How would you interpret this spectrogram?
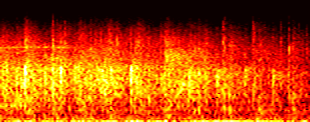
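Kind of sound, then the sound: crowd, audience clapping hands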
